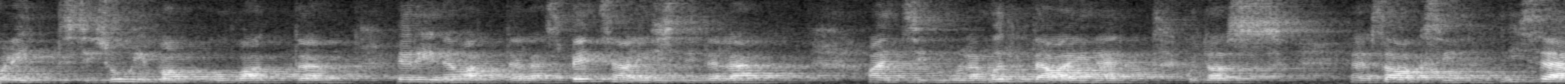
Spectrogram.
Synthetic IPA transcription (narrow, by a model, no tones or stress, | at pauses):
olʲid̪̥sisuvipɑkːuvɑd̪ | e̞ɾine̞vɑt̪ːˑe̞le̞spe̞t̪siɑlist̪id̪̥e̞le̞ | ɑnʲt̪ʲsid̪mulːe̞mɤt̪ːˑe̞ɑjnet̪ːˑkujd̪̥ɑs | sɑːksinise̞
